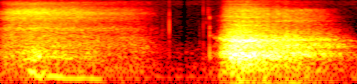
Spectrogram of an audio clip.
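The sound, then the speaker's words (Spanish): A slow, deep breath during a seated relaxation exercise: a soft, airy inhale fades into a brief pause, then a louder, fuller whooshing exhale lets the air out. “Primero vas a inhalar con, llenando todos tus pulmones y vas a exhalar como soltando el cuerpo”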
